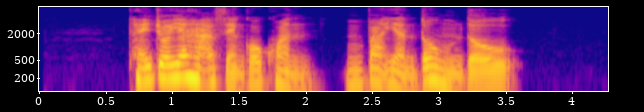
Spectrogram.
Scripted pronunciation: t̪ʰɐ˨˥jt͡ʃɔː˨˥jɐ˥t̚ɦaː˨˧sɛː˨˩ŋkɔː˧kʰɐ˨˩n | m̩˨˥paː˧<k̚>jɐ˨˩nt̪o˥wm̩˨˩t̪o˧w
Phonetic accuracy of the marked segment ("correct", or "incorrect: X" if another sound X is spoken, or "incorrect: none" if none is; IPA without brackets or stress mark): correct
